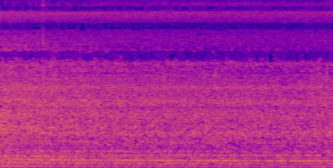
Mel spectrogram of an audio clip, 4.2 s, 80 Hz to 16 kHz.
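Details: 2004 Duracraft 10-inch 2-speed box fan, old and dusty, on low speed with wind in the background: soft steady whoosh and low even hum with no knocks or scraping. Running normally.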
